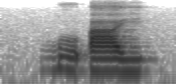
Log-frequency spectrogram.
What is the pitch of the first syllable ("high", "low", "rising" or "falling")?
low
